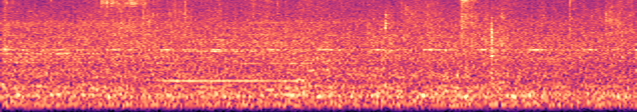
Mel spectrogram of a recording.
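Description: Train running along the track: a steady rolling rumble with a few faint clicks.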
